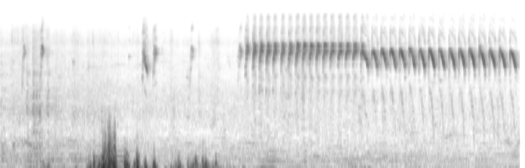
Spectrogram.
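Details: Crested jay (sogon) giving its full repertoire of harsh 'rough shot' bursts: after some low thumping sounds, a long, very high, fast rattle of evenly repeated notes runs steadily to the end.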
